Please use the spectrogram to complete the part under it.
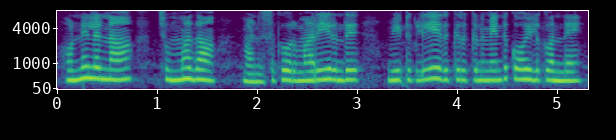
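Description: A woman's voice: extremely high pitch, fairly even intonation, fast, dry recording. A woman voicing a shy young village bride-to-be who gives hesitant, short replies in a Tirunelveli accent, for a comedy cartoon. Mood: quiet. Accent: Tirunelveli Tamil. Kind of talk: cartoon voice acting.

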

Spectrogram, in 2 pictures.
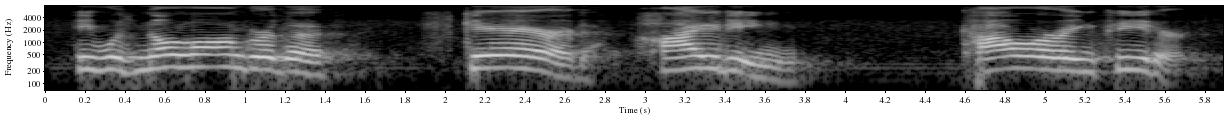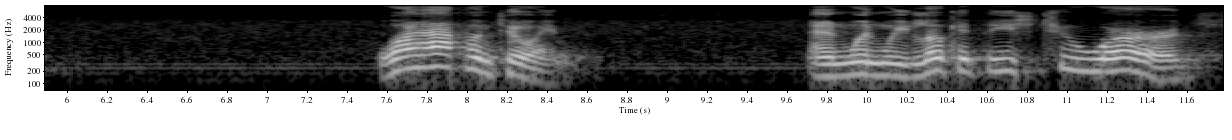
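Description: A pastor in his thirties preaches a sermon from a lectern in a small chapel, animated and emphatic, his voice sitting high. A camera records him from a distance.

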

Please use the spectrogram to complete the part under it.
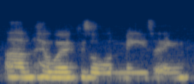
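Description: Here a sculptor streams herself painting, her mid-range voice monotone and her pace moderate. She rambles in a relaxed, chatty way, filling gaps with fillers. The recording is dull and lo-fi, with faint background noise.

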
